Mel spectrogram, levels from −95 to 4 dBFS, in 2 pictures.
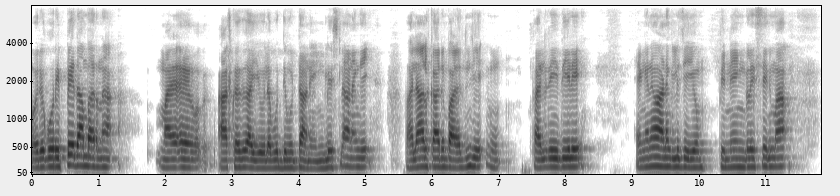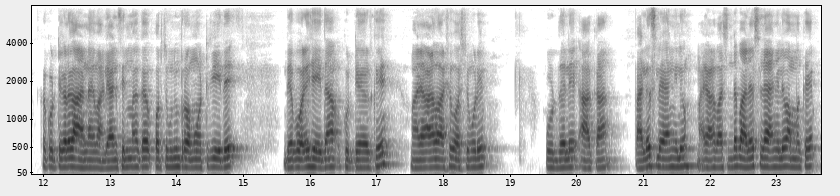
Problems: none marked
